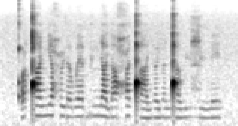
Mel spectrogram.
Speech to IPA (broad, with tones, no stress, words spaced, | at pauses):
qʼy˨ǃa˦ɲe˦ ħy˨ɾə˨ wɛ˦ by˦ɲa˦˨ja˦ħə˦ ǃa˨ jə˦jə˦ŋ͡ǃɐ˦ wy˦ɮy˨ ne˦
